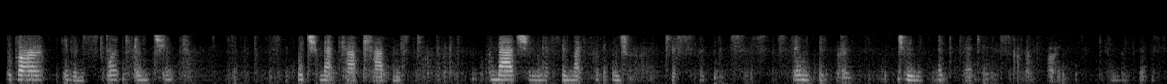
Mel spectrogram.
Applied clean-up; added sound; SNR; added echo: neural mask model RNNoise.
